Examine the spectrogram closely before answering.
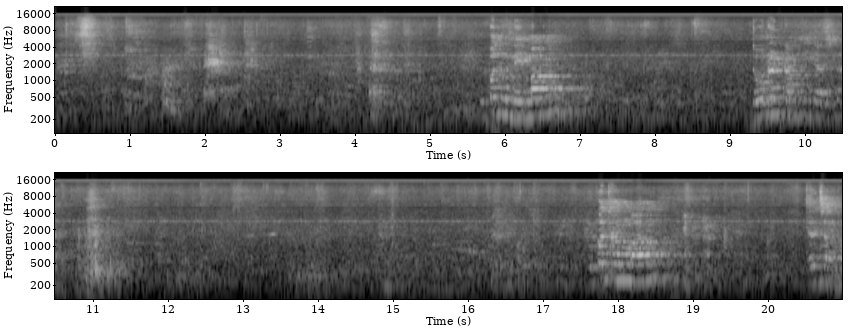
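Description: A man reads out names through a microphone and loudspeakers in an echoing hall.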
